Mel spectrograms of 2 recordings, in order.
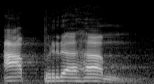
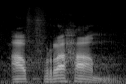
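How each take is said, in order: First: The middle consonant is a b sound. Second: The middle consonant is a v sound.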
